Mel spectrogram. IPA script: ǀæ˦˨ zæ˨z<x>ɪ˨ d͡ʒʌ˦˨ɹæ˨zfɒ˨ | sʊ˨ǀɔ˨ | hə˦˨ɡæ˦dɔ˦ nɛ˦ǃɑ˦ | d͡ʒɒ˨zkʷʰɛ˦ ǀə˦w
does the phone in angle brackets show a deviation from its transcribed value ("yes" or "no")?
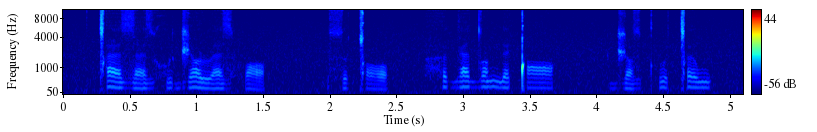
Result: yes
